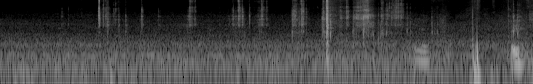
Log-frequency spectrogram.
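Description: Sharp plastic clicks and taps from a Happy Meal toy boat being handled. There are a few spread-out clicks, the loudest about two and a half seconds in and again near the end.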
